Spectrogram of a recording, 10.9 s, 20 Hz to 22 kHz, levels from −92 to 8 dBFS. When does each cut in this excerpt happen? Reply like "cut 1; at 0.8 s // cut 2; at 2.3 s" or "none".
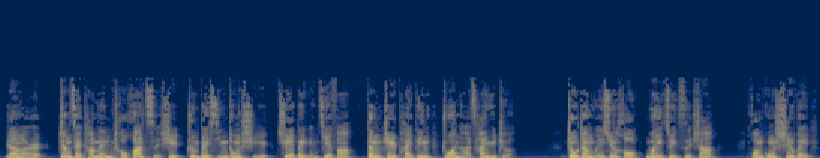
cut 1; at 4.8 s // cut 2; at 9.9 s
